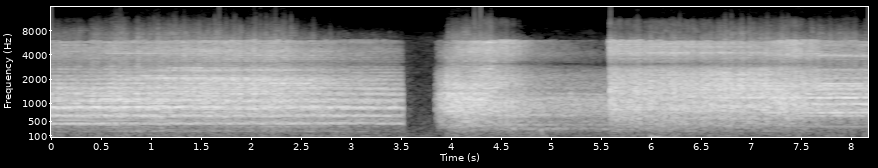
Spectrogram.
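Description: Dramatic TV-serial background score: a sustained held chord that cuts out to silence for a moment about three and a half seconds in, comes back as a noisy swell that fades, then returns loud and dense just before six seconds.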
